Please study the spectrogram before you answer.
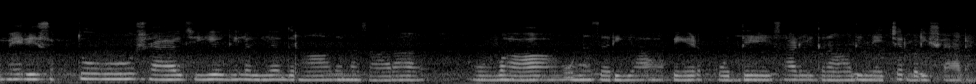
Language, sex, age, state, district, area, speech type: Dogri, female, 18-30, Jammu and Kashmir, Reasi, urban, spontaneous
